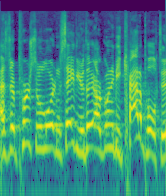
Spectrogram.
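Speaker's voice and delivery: ordinary delivery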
